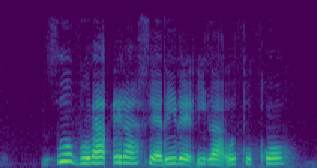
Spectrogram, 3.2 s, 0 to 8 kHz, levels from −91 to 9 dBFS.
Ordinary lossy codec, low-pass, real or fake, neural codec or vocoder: none; 7.2 kHz; fake; codec, 16 kHz, 1 kbps, FunCodec, trained on Chinese and English, 50 frames a second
